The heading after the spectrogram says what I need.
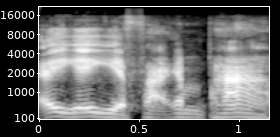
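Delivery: put-on proper South Midlands English accent. Discussing dialects, showing how someone from the South Midlands sounds. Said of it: "sounds like someone from the sa- like the proper South Midlands?".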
